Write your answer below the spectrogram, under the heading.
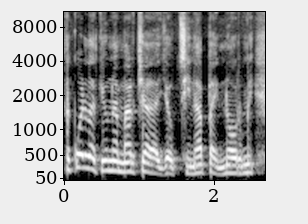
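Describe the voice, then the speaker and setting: Fairly high for a man, his voice has a dark, mellow tone and moves at a moderate pace. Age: 70s. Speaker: political commentator. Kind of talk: political discussion.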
